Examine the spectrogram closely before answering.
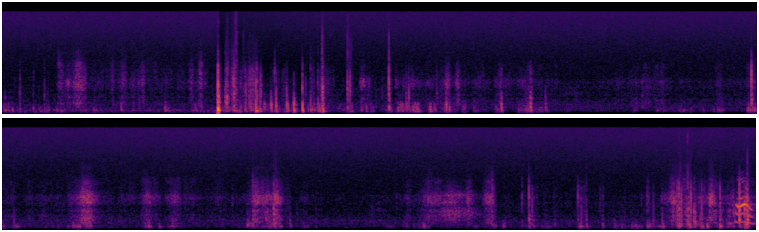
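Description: A dog grumbles and whines up close.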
